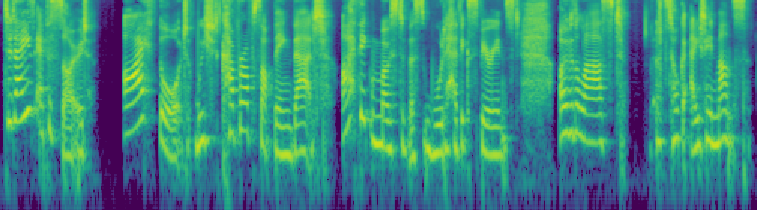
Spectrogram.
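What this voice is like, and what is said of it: Australian accent. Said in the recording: “with my accent, you can tell I'm Australian”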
